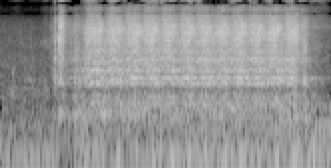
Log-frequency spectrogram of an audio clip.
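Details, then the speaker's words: Rusco multicab, hard starting in the morning despite two carburetor top overhauls, ignition spark present: steady starter churning about two seconds, never catches; hard starting from leaking carburetor accelerator pump diaphragm. "So ayan meron siyang kuryente pero hard starting pa rin."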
